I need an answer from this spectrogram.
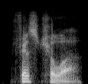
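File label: "fistula", American English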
